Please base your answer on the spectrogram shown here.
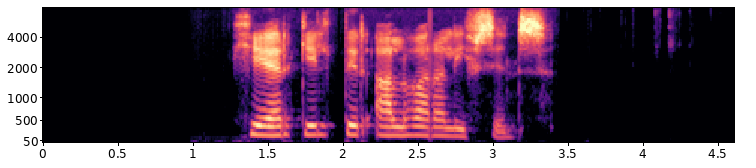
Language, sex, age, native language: Icelandic, female, 60-69, Icelandic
